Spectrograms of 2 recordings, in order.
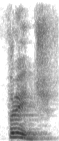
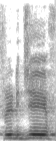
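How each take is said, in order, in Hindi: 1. इसका अंत सादा 'j' ध्वनि से होता है। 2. इसका अंत 'j' ध्वनि और एक स्वर से होता है। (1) "ये है फ्रिज" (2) "इसमें हम डी प्रोनाउंस नहीं करते। आपने इसे फ्रिडजे फ्रिडगे ऐसा कुछ नहीं बोलना है"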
